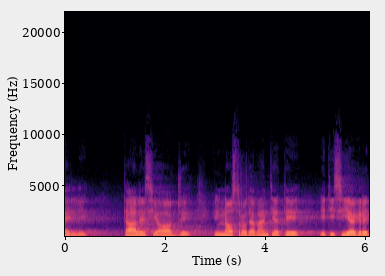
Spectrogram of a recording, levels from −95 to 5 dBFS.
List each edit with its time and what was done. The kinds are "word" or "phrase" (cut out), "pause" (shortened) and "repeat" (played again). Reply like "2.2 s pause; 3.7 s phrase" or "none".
3.6 s word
